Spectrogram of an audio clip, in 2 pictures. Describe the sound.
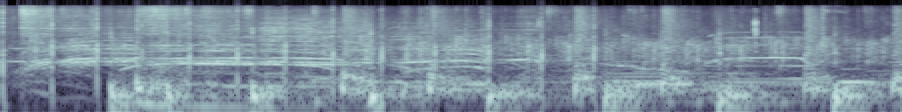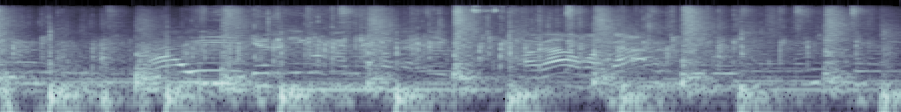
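A lively audience on the Rockstar Show applauds a guest, clapping steadily and loudly for about eleven seconds, mixed with shouts, cheers and overlapping voices throughout.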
